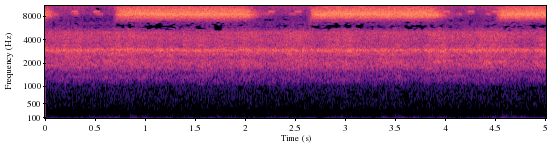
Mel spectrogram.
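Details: Summer night chorus of crickets and katydids: steady piercing drone overlaid by loud, high buzzing bursts of roughly one and a half seconds separated by short, regular pauses.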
